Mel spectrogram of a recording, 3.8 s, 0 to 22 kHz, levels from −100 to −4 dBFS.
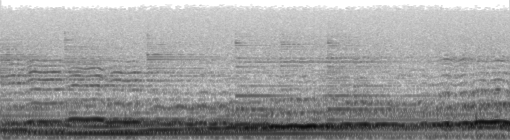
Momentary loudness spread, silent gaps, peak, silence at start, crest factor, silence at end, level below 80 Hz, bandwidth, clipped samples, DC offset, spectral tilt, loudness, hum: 6 LU; none; -6 dBFS; 0 s; 12 dB; 0 s; -48 dBFS; 13.5 kHz; under 0.1%; under 0.1%; -7.5 dB/octave; -19 LUFS; none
